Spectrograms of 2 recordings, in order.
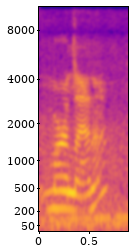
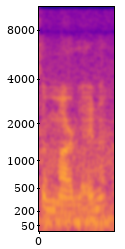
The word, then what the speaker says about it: Marlene: yeah or I guess do you pronounce it Marlana that's probably better well you say Marlene Dietrich but German problem Marlena okay well I'm gonna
